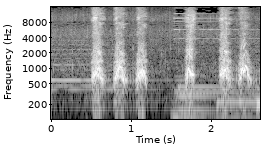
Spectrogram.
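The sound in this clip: Small dog barking in short, sharp yips, a few in quick succession, then a brief pause and a few more, loud over a faint steady tone.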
